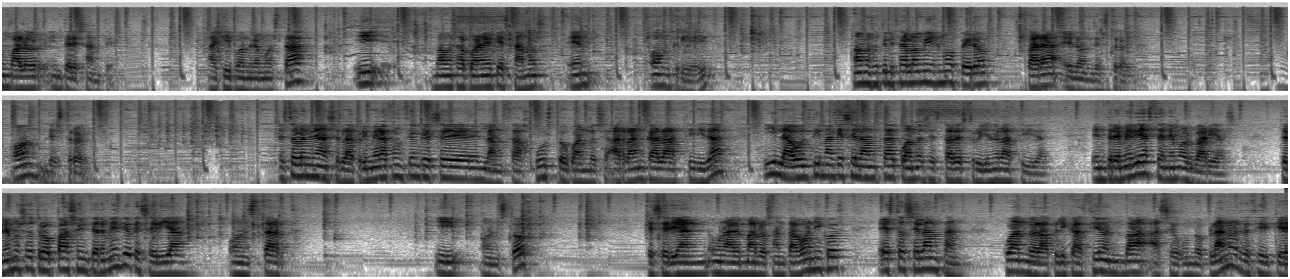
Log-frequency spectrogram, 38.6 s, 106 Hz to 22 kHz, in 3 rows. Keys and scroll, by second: 10.2 ctrl+c, 11.2 ctrl+v.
